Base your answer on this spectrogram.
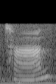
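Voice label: "caan2", Cantonese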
